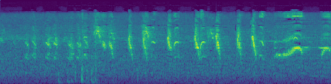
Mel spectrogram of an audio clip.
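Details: Fainter bird song in nature: a fast jumble of short high chips and twitters, roughly four per second, over a noisy hiss background with some low thumps near the start.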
